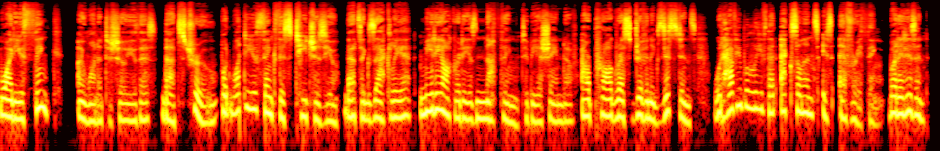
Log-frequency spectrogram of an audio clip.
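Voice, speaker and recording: A woman voicing an eerie, thoughtful nightmare spirit in a video game, measured and breathy, often slipping toward a whisper. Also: sits low, expressive, mellow, dry recording, studio quality. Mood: gently lecturing. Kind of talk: scripted game character acting, intimate second-person storytelling.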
